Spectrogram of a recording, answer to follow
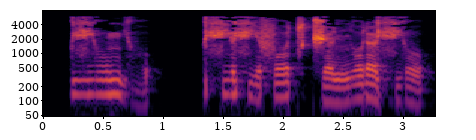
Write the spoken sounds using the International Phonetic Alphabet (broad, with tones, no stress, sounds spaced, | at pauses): vʲ uː˦ mʲ o̤˨ | fʲ əː˦ fʲ ɛ˨ f oː˦ t͡s t͡ʃ œ˨ ɲ o˦ ɾ œ˨ fʲ o˦˨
